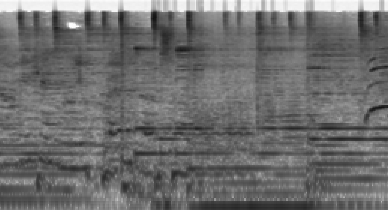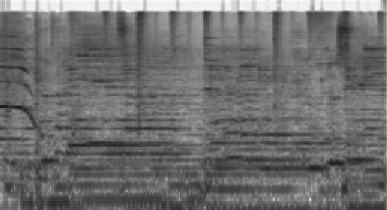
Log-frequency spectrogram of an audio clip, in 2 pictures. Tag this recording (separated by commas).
Music, Male singing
